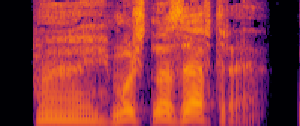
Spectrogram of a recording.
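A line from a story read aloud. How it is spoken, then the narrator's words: Sighing townsman. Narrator (Russian): Вздохнул мещанин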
